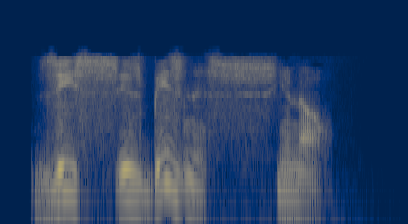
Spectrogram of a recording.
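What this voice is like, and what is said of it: Parody of a slight foreign accent. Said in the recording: “an unfair parody of Helmut's slight accent”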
